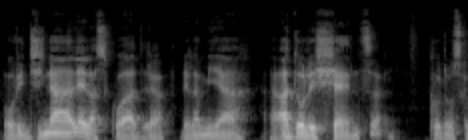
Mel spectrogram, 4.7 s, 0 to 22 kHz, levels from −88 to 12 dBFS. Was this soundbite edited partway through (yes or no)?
yes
